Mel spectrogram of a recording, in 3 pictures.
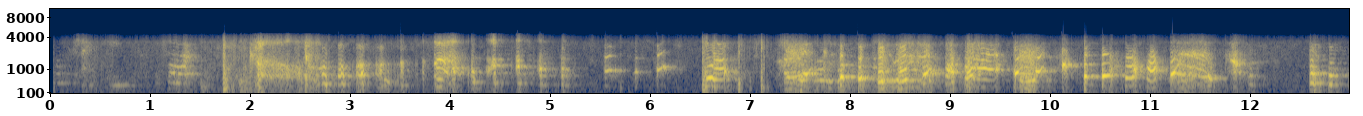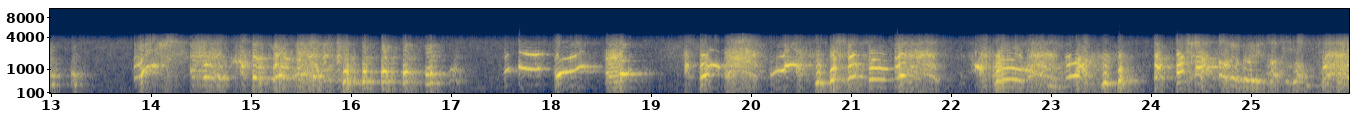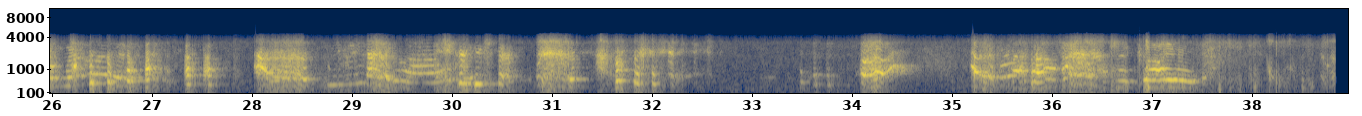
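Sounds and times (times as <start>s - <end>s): laughter giggling and cackling: 2.3s - 6.8s, 7.4s - 32.8s, 33.5s - 37.4s.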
